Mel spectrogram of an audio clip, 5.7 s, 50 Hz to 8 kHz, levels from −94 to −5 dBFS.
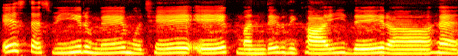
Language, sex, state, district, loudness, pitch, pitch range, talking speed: Hindi, female, Madhya Pradesh, Katni, -16 LUFS, 235 Hz, 215-250 Hz, 105 wpm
